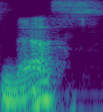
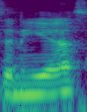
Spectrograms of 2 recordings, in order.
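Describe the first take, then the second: First: It is said as a single word. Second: It is spelled out letter by letter. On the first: "as opposed to" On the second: "spells it out"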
